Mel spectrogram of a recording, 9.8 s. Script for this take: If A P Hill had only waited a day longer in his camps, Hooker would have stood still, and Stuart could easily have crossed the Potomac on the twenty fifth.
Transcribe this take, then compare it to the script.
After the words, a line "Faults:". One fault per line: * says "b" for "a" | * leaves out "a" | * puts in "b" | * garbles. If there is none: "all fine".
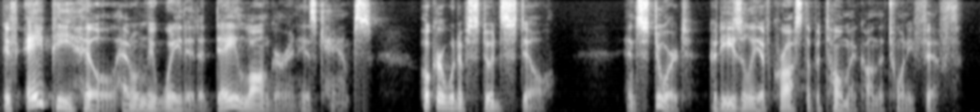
If A P Hill had only waited a day longer in his camps, Hooker would have stood still, and Stuart could easily have crossed the Potomac on the twenty fifth.
Faults:
all fine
